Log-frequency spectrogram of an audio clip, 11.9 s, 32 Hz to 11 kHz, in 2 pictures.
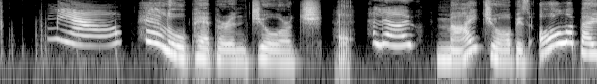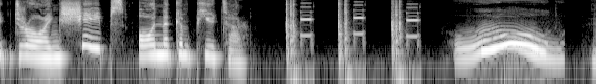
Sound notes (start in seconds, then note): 3.1 oinks; 9.9 computer beeping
